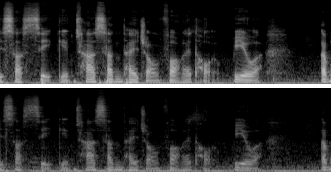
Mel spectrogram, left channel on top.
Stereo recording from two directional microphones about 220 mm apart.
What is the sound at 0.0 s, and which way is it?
Speech, 40° left (ahead or behind).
